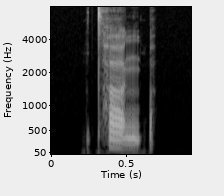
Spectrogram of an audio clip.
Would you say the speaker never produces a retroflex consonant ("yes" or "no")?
yes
